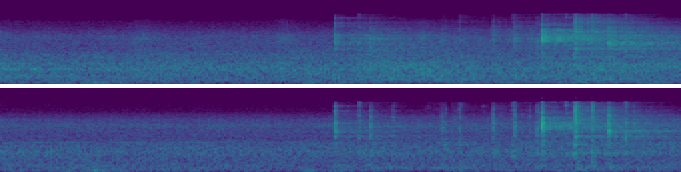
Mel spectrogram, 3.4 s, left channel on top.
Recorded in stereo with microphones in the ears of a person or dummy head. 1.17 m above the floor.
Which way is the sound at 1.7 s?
20° right (ahead or behind).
